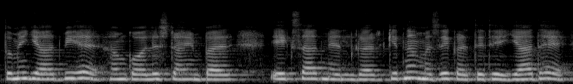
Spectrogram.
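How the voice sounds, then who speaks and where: A woman's voice: on the high side, level tone, a little slow, warm tone, lo-fi sound, natural voice. A woman voicing a young husband who is teasing, possessive and coaxing in his pleas, read in a storytelling manner. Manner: coaxing, pleading apologies.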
